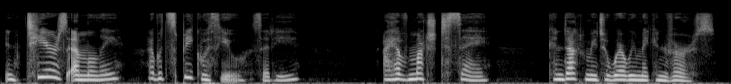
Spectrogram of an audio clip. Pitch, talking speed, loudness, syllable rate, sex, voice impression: 225 Hz, 180 wpm, -20 LUFS, 5.1 syllables/s, female, feminine, slightly young, slightly soft, cute, calm, slightly kind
